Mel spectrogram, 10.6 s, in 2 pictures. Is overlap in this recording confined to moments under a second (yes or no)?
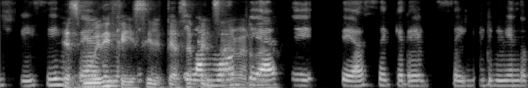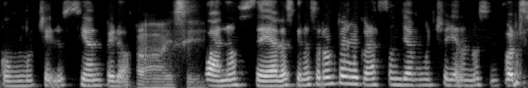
no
